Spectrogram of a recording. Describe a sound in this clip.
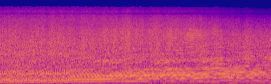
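A drag racing car engine roars as the car launches and speeds away.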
